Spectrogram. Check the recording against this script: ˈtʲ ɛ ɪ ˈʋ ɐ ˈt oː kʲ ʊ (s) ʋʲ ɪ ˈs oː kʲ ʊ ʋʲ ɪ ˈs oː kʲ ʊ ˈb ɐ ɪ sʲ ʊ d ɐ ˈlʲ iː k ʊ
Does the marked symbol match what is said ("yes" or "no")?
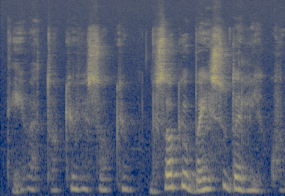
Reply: no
